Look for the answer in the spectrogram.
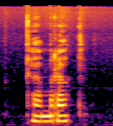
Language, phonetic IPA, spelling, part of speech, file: Polish, [ˈkãmrat], kamrat, noun, LL-Q809 (pol)-kamrat.wav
